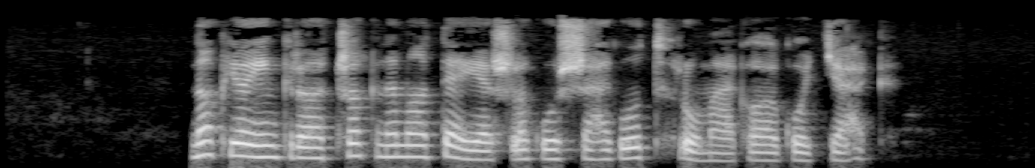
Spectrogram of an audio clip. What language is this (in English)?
Hungarian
